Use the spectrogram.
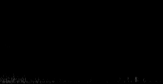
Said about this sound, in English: I love to hear him typing in the background.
